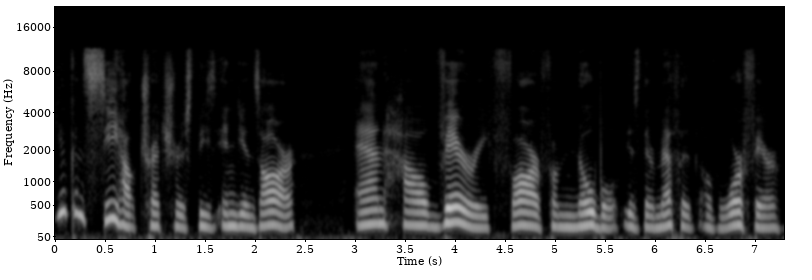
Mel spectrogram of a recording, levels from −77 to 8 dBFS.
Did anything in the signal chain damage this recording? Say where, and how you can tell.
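Yes, one channel drops out from 0.75 to 0.89 s, with the level dipping about 6 dB in the mono sum. That's likely a flaky analogue cable or connector losing one side briefly.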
